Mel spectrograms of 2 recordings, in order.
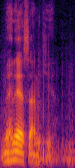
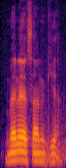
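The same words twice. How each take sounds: The two takes are said the same way.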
